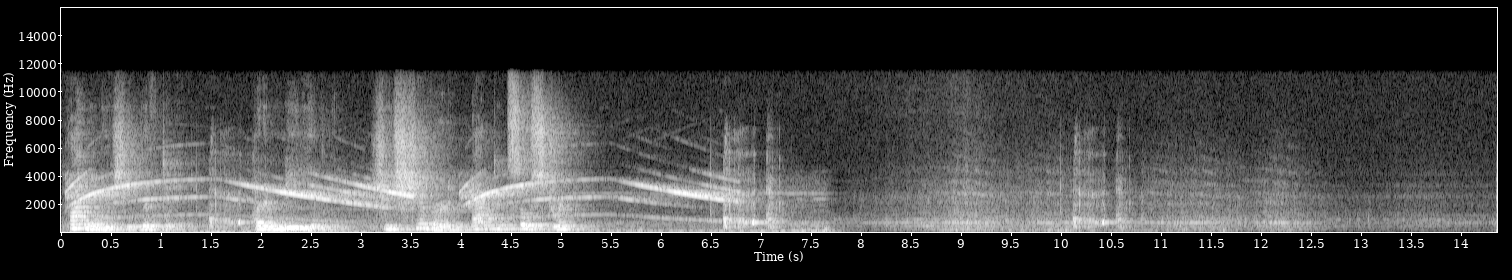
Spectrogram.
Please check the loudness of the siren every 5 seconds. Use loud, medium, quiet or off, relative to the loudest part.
loud, loud, off.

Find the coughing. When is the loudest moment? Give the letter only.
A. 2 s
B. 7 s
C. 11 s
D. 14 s
B.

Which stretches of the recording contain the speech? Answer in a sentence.
You can hear the speech from 0.1 to 5.0 s.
